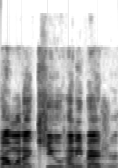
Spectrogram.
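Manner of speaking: ordinary talk, nothing marked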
